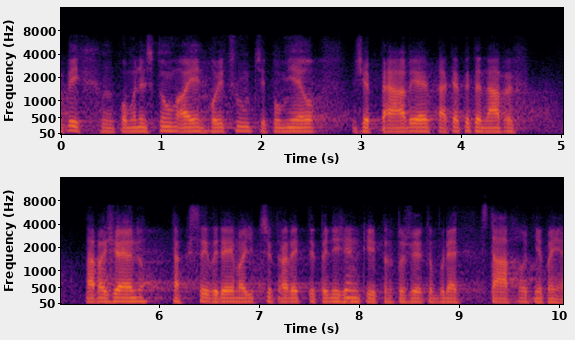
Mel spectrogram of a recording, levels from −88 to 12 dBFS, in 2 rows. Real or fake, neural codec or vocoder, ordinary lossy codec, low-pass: fake; codec, 16 kHz, 0.5 kbps, FunCodec, trained on Chinese and English, 25 frames a second; Opus, 32 kbps; 7.2 kHz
